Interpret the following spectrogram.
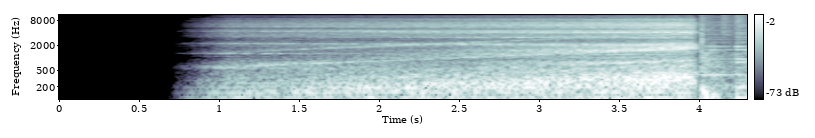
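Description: A synthesized rising whoosh sweep: a build-up effect that starts about a second in, climbs steadily in pitch and swells in loudness, then cuts off suddenly at the end.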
